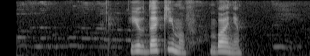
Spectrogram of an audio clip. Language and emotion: Russian, neutral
